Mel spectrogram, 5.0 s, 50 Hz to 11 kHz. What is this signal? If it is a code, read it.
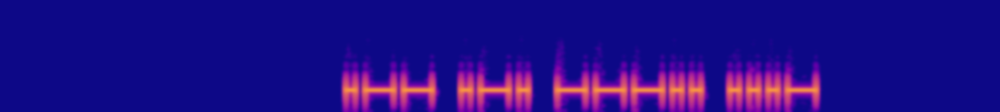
Morse code, heard as a keyed tone, about 25 wpm, 700 Hz. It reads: WR8V
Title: USA Call Signs - 4 Characters - 25wpm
